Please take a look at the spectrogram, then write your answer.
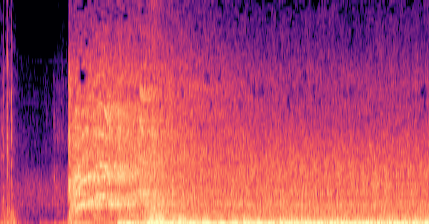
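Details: First start of a newly installed replacement engine, with new plugs, wheel bearings, driveshaft U-joints and front diff seals: it catches after a short crank and settles into a steady, even idle with no knocks or odd noises; normal start and idle.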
